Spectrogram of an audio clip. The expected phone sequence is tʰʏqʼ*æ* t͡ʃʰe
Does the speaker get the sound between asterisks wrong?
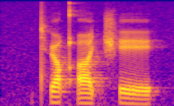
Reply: no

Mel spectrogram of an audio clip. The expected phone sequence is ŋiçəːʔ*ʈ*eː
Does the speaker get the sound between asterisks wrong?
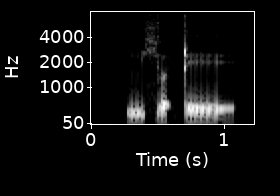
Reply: no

